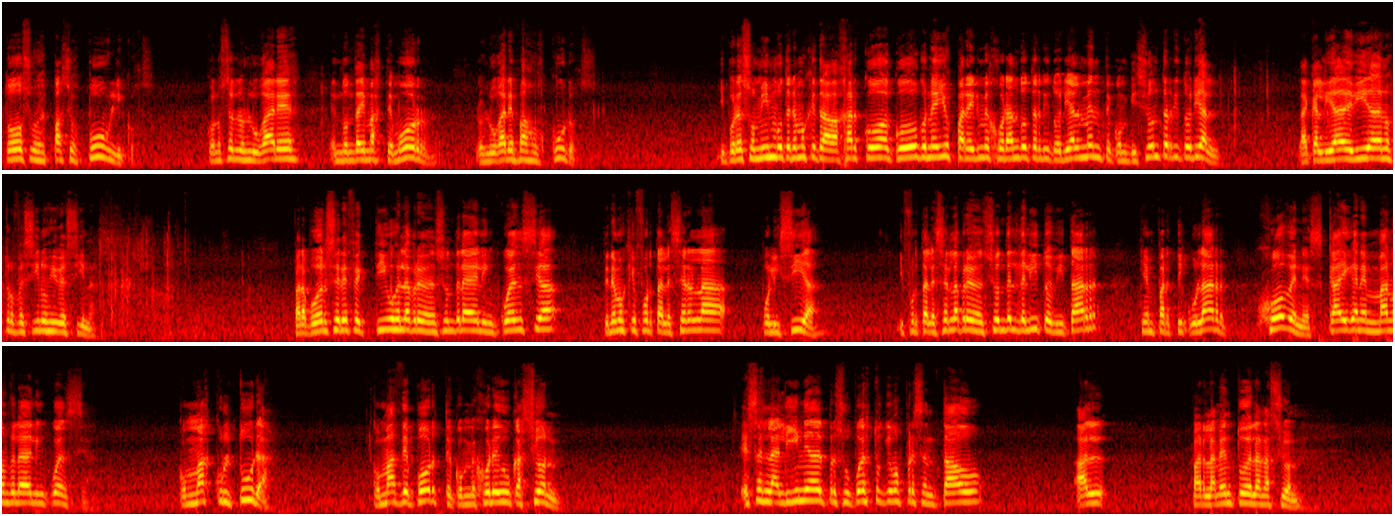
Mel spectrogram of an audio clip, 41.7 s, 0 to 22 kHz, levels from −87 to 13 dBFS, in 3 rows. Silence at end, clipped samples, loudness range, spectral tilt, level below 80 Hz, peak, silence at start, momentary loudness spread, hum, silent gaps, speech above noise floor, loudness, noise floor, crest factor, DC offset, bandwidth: 0.9 s; under 0.1%; 5 LU; -5 dB/octave; -64 dBFS; -8 dBFS; 0.05 s; 12 LU; none; none; 31 dB; -23 LUFS; -53 dBFS; 16 dB; under 0.1%; 13.5 kHz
